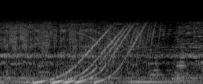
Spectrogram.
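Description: Cartoon magic sound effect for a genie's wish being granted: several whistling tones sweep rapidly upward together, from very low to very high within about a second, over background music.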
